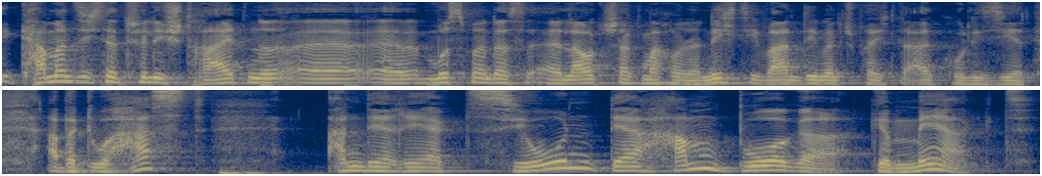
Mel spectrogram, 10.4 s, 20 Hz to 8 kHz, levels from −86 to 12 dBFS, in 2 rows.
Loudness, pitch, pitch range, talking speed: -18 LUFS, 140 Hz, 120-155 Hz, 160 wpm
